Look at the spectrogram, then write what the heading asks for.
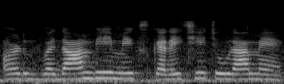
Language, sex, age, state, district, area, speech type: Maithili, female, 18-30, Bihar, Muzaffarpur, rural, spontaneous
